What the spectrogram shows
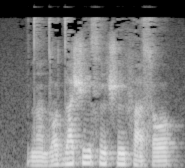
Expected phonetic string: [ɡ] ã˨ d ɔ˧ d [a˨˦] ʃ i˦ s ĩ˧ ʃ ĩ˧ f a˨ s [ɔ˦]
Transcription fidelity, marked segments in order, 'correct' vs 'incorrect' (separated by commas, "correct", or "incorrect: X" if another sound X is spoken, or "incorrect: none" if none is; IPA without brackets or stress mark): incorrect: d, incorrect: a˦, incorrect: ɔ˧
